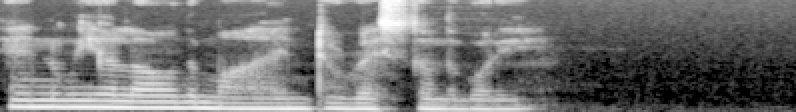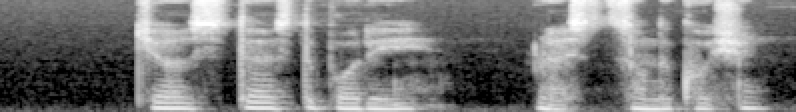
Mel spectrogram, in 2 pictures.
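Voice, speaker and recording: A meditation teacher guides a practice, speaking calmly in short, sparse phrases separated by long pauses. His mid-range voice is soft, husky and breathy.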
